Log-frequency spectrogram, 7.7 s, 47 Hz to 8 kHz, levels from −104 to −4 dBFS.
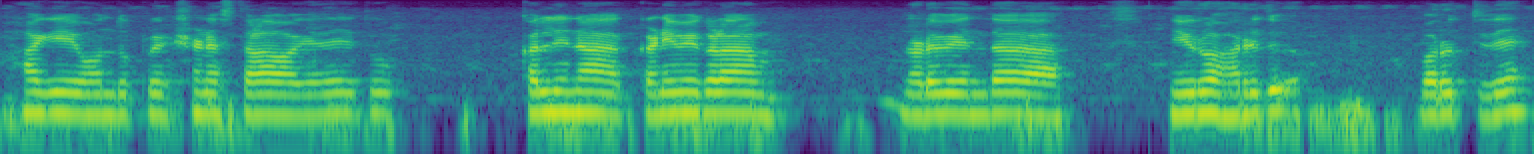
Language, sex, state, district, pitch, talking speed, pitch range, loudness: Kannada, male, Karnataka, Gulbarga, 180 Hz, 95 wpm, 175-185 Hz, -18 LUFS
